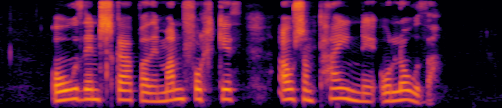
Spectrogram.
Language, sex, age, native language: Icelandic, female, 30-39, Icelandic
